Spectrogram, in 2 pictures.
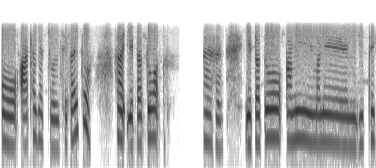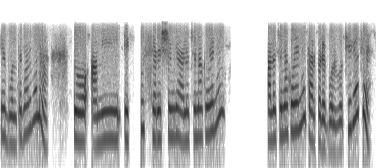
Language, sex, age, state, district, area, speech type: Bengali, female, 18-30, West Bengal, Uttar Dinajpur, urban, conversation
